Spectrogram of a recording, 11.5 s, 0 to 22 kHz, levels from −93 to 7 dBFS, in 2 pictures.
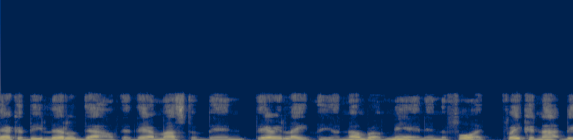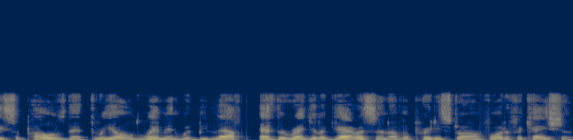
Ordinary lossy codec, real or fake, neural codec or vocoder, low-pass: Opus, 64 kbps; real; none; 7.2 kHz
